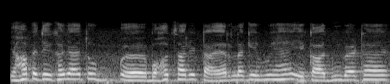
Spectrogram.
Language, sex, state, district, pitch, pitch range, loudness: Hindi, male, Madhya Pradesh, Umaria, 215 Hz, 195-230 Hz, -13 LUFS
